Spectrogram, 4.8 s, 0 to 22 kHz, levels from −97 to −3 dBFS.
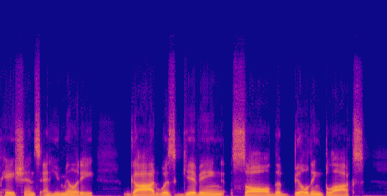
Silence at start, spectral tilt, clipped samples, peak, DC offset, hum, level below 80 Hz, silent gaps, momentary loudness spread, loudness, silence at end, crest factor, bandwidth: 0.05 s; -6 dB/octave; under 0.1%; -8 dBFS; under 0.1%; none; -56 dBFS; none; 10 LU; -27 LUFS; 0.3 s; 18 dB; 14 kHz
